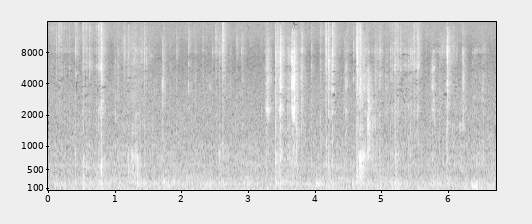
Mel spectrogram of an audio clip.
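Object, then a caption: Bar of soap scraped with a blade. A hand-sized, pale blue-white bar of dry soap is held in one hand and scraped along one edge with a small box-cutter blade, curling off crunchy shavings. The result is a quiet series of short, crisp, bright crunches and scratches with almost no low end, each dying away almost instantly.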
